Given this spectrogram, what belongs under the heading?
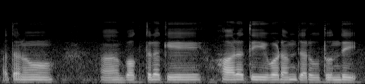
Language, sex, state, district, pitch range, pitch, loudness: Telugu, male, Telangana, Nalgonda, 110-115 Hz, 110 Hz, -23 LUFS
